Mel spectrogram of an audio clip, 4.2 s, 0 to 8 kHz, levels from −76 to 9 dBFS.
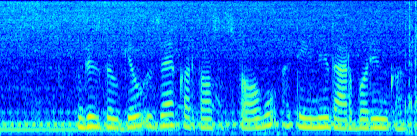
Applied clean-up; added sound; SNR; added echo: none; Tools; 5 dB; none.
